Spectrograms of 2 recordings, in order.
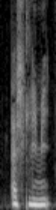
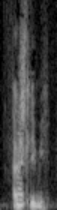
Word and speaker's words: Hachlimi: Hachlimi. La vie de château, c'est comme ça qu'on prononce ? – Hachlimi. – Hachlimi, ouais.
